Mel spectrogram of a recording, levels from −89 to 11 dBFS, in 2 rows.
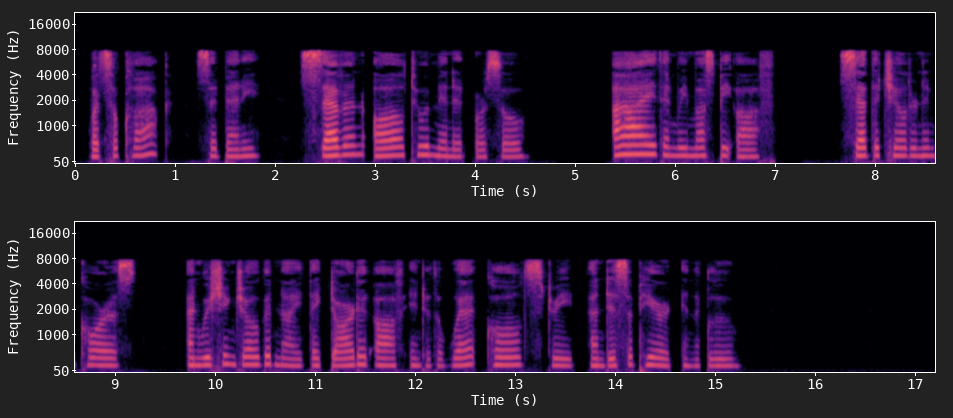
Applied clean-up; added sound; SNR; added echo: none; none; none; none.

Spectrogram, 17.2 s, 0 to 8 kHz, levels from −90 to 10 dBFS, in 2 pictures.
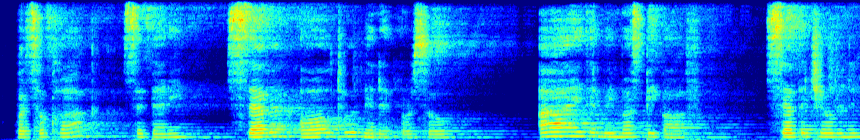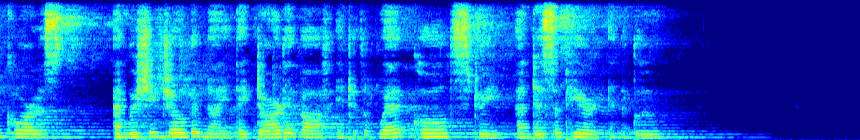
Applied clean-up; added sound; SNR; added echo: none; none; none; reverberation time 1.8 s.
